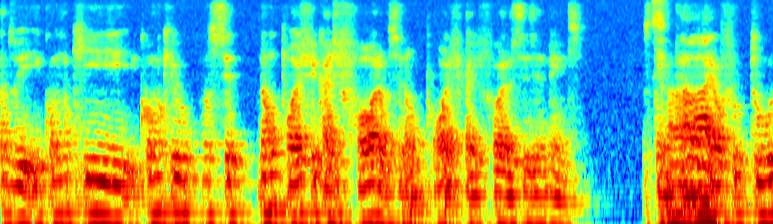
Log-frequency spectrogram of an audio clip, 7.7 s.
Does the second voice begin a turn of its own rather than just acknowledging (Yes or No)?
No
